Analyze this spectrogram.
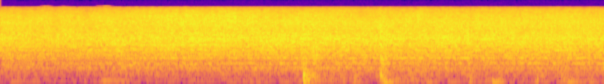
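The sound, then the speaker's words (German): Nearly a kilo of minced beef sizzles steadily in a frying pan as it is browned, a dense, bright hiss running throughout, with a few soft low thumps like a spatula stirring the meat. “Ich hoffe, ihr hört mich trotz, dass das hier so zischelt.”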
